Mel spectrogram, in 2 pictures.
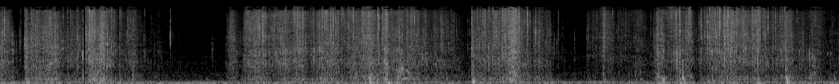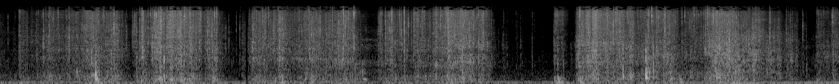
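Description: Clear plastic packaging crinkling and rustling in bursts as a new backpack is pulled out of its wrapping, with a few short pauses.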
